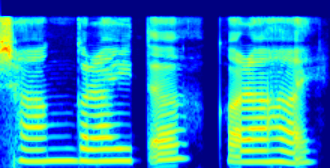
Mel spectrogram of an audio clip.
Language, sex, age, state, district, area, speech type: Bengali, female, 45-60, West Bengal, Dakshin Dinajpur, urban, read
